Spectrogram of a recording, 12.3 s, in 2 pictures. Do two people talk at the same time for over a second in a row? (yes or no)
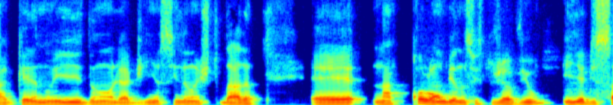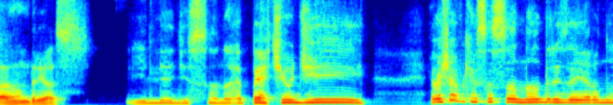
no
